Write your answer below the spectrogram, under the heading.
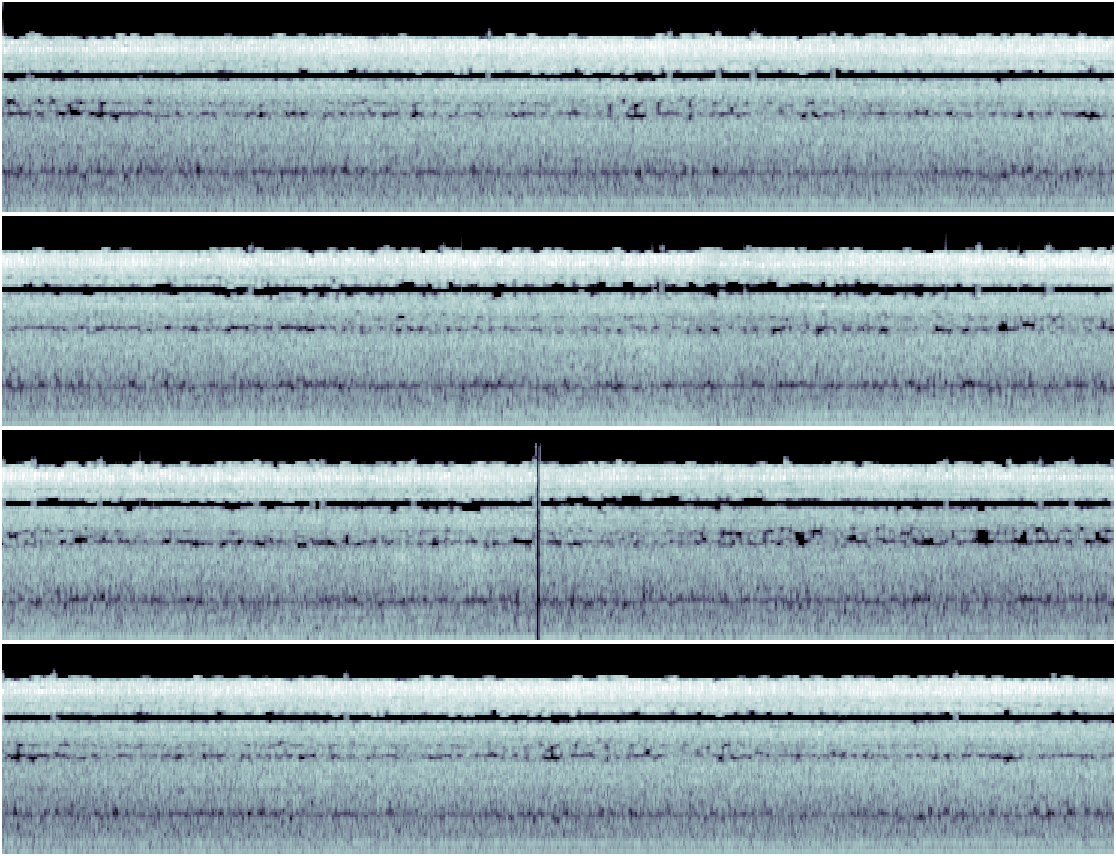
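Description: Heavy diesel earthmoving machinery running steadily, its engine holding an even, unchanging note.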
